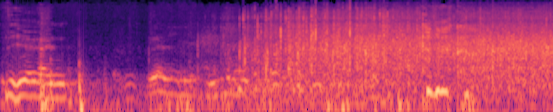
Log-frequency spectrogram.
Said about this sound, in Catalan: Un fort aplaudiment per Pau Casals, el que li acabaven de donar la medalla d'or del Premi de la Pau a les Nacions Unides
